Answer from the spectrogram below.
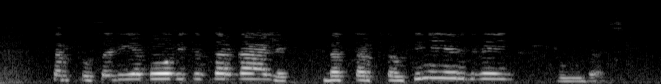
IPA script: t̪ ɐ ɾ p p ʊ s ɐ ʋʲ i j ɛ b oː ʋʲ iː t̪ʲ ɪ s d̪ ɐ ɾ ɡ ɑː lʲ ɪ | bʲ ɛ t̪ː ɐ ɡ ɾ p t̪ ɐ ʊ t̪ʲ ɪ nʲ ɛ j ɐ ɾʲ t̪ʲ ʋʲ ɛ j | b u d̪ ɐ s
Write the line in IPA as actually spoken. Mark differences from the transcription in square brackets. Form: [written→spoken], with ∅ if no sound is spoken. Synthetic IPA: t̪ ɐ ɾ p p ʊ s ɐ ʋʲ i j ɛ b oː ʋʲ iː t̪ʲ ɪ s d̪ ɐ ɾ ɡ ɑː lʲ ɪ | bʲ ɛ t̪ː ɐ [ɡ→∅] ɾ p t̪ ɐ ʊ t̪ʲ ɪ nʲ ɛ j ɐ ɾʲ [t̪ʲ→d̪ʲ] ʋʲ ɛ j | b [u→uː] d̪ ɐ s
